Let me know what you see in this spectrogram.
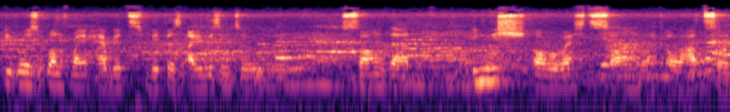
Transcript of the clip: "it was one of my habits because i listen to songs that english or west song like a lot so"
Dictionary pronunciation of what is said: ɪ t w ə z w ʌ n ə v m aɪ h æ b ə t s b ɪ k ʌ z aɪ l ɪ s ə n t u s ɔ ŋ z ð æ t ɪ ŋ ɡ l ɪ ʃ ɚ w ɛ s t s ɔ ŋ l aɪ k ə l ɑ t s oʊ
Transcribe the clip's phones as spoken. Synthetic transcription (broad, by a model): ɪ t w ə z w ʌ n ə v m aɪ h æ b ə t s b ɪ k ʌ z aɪ l ɪ s ə n t u s ɔ ŋ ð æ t ɪ ŋ ɡ l ɪ ʃ ɚ w ɛ s t s ɔ ŋ l aɪ k ə l ɑ t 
